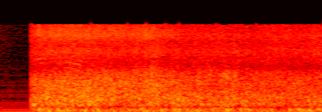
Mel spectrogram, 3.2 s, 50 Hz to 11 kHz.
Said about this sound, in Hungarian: 100 km/h erősségű széllel érkezett a hideg front a Balatonhoz.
